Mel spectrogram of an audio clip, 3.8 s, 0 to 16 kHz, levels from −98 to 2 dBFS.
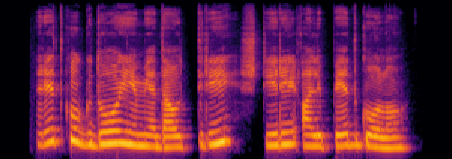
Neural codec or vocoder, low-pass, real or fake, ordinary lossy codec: none; 14.4 kHz; real; none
